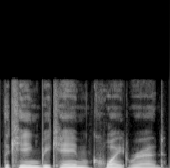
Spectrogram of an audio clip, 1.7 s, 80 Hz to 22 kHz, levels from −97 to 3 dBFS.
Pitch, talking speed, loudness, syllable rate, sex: 125 Hz, 175 wpm, -17 LUFS, 4.9 syllables/s, female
